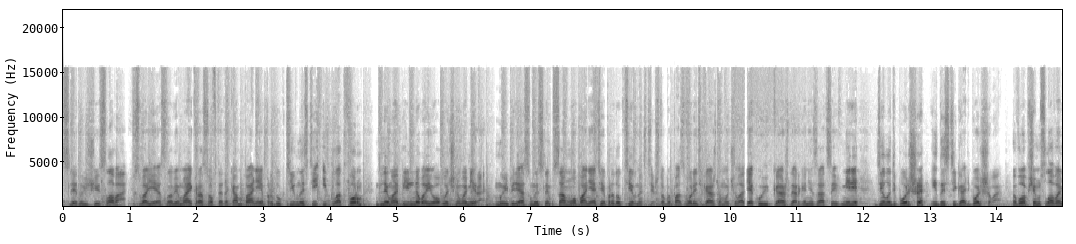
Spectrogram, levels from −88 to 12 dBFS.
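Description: Short concealed packet loss occurs at 0.91, 7.29, 8.67 and 10.21 s: each time, about 40 ms of audio arrived too late, and the receiver extended the preceding sound to cover it. Each gap becomes a brief smear or wobble, and the one at 8.67 s also stretches the timing by roughly 15 ms.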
